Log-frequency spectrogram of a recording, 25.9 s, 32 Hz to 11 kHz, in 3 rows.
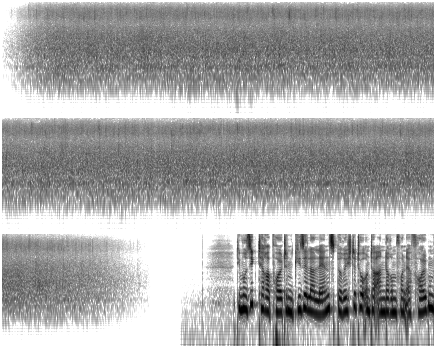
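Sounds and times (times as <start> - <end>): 
rain pattering: 0.0 - 20.2
speech: 22.0 - 25.9.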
